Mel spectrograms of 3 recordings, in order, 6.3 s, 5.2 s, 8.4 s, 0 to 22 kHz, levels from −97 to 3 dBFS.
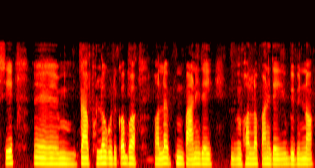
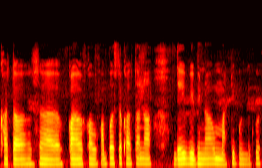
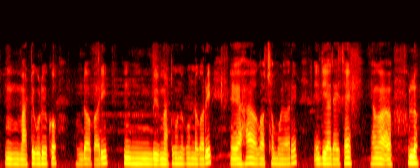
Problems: none marked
